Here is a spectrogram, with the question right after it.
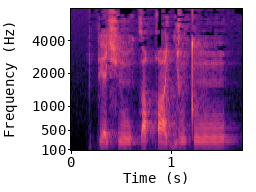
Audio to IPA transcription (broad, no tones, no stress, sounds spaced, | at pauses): pʲ a ç ũ kʷ ɪ qʷ ɛ ɟ ũ t ũ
